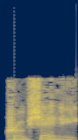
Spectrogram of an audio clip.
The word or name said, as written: crochet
